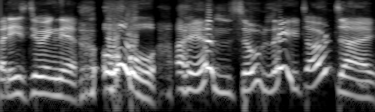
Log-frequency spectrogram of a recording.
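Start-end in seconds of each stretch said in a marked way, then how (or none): 1.0-3.8 very slow, swooping, sing-song, drawn-out cartoon rabbit voice. Retelling what a guy in the show says, imitating a famous voice actor. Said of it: "doing almost an imitation of".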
